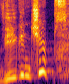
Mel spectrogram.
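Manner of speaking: put-on very high, surprised, blurted Geordie accent. Retelling what Duncan Ferguson asked about chips, in a mock-surprised Geordie accent. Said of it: "I think surprise sounds better in Geordie".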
